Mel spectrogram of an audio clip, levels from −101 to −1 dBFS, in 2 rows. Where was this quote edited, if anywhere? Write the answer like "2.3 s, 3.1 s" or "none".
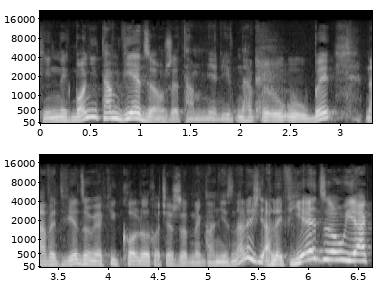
1.9 s, 4.4 s, 5.0 s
